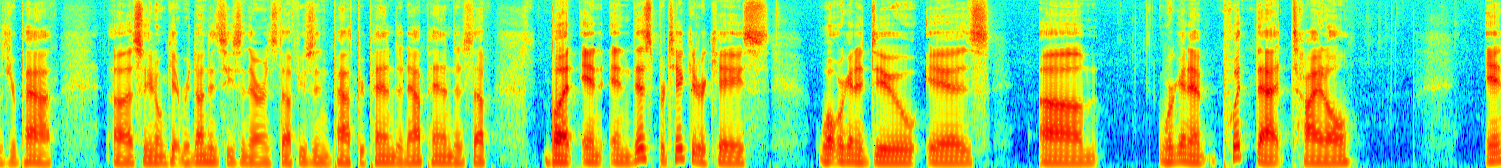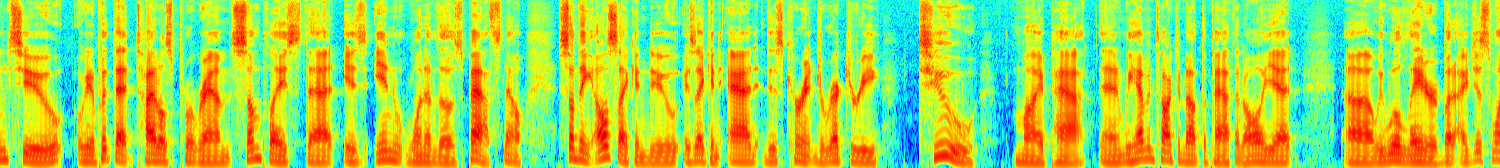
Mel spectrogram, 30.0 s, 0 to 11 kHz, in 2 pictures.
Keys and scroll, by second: 9.0-9.8 typing, 10.9-15.3 typing, 21.8-22.7 typing.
